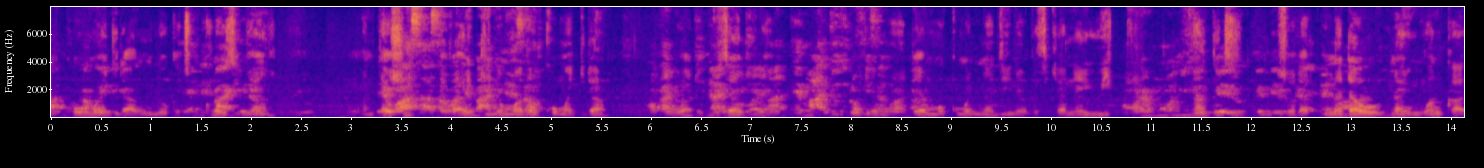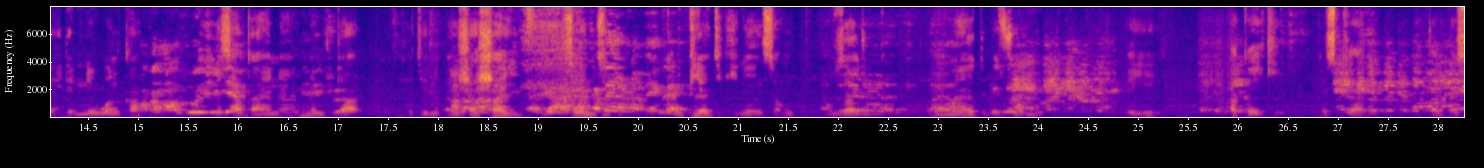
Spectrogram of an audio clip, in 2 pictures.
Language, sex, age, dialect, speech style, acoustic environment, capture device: Hausa, male, 18-24, Nigeria - Lagos Yoruba, nervous; tired, nature, mobile / Linux / Chrome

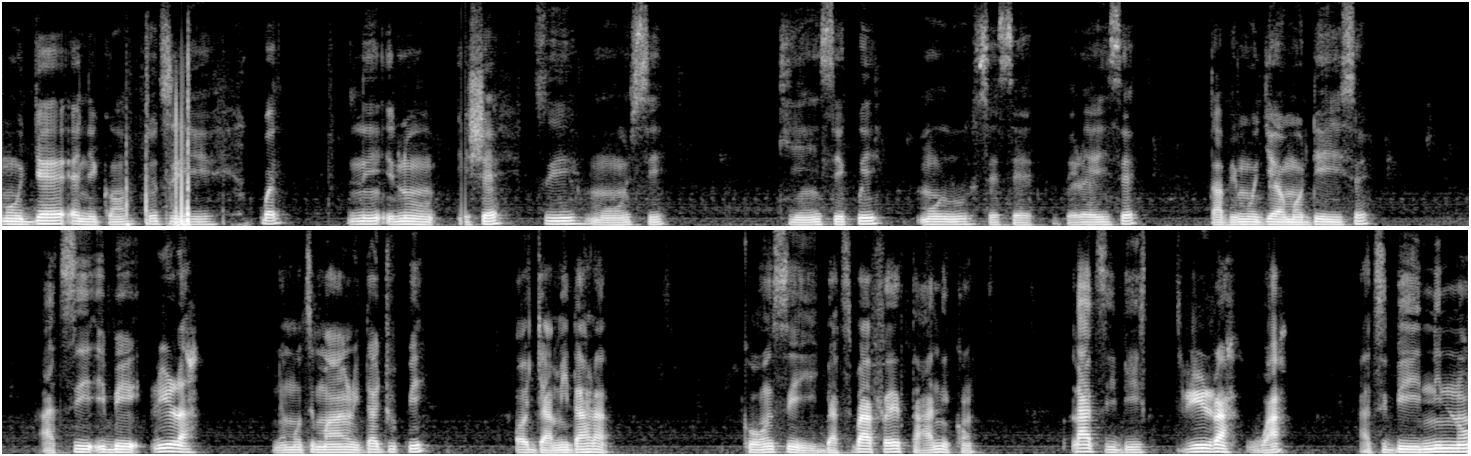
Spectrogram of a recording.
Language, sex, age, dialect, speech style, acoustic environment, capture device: Yoruba, male, 18-24, Nigeria - Ibadan, stressed, appliances, mobile / Linux / Chrome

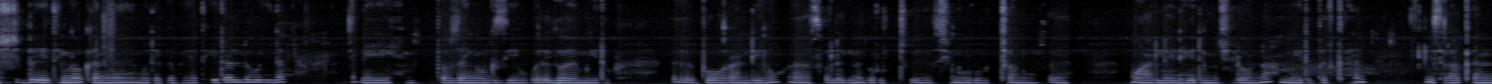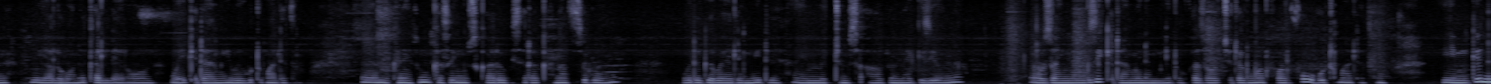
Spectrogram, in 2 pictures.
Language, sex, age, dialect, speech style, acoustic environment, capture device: Amharic, female, 25-34, Ethiopia - Gojjam, excited; happy; relaxed, silence, mobile / Linux / Chrome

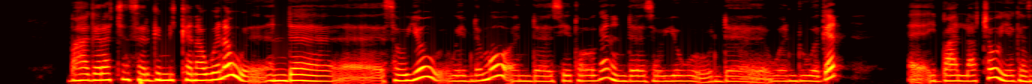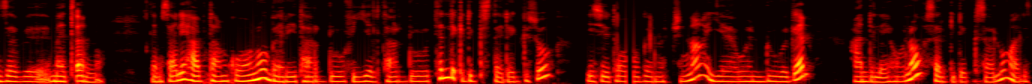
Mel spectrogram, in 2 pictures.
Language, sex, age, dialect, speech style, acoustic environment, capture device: Amharic, female, 25-34, Ethiopia - Addis Ababa, happy, silence, mobile / Linux / Chrome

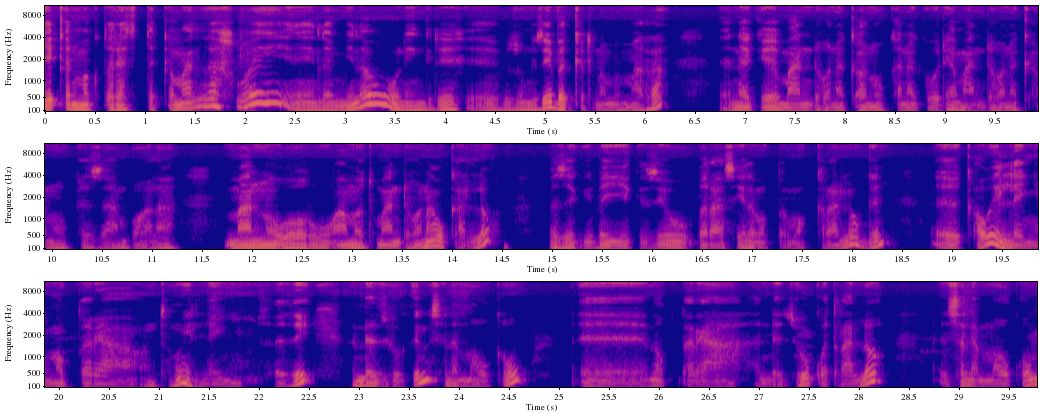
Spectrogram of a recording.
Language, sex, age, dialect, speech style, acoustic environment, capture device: Amharic, male, 35-44, Ethiopia - Addis Ababa, happy; excited, silence, mobile / Linux / Chrome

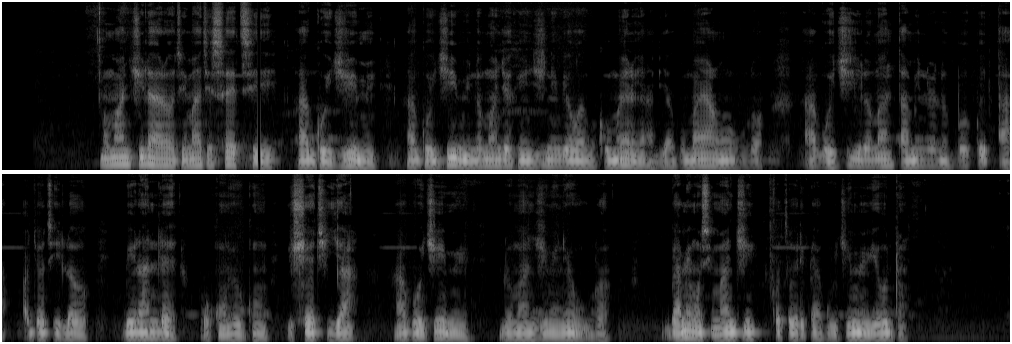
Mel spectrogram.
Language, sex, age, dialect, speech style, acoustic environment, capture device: Yoruba, male, 25-34, Nigeria - Nigerian Standard, happy; excited; focused, nature, mobile / Linux / Chrome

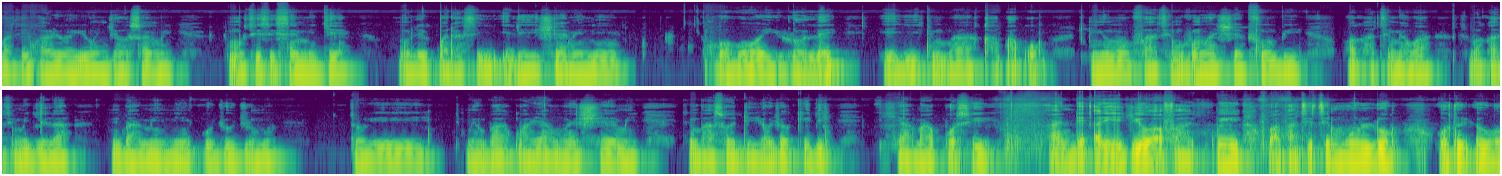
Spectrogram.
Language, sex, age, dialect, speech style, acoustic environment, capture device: Yoruba, male, 25-34, Nigeria - Lagos Yoruba, relaxed; excited; nervous, people talking; silence; nature; traffic, mobile / Linux / Chrome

